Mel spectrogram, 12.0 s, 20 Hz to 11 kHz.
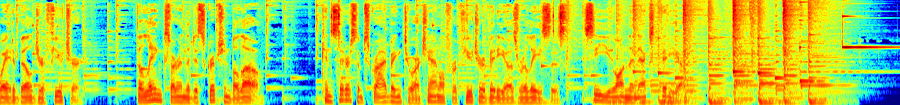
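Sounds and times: music closing chords: 5.8 - 11.4
bright bell ding: 11.2 - 12.0.

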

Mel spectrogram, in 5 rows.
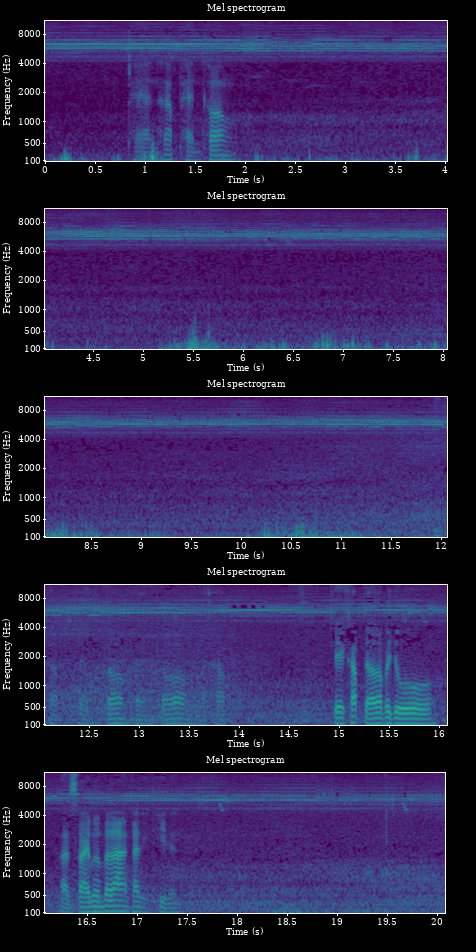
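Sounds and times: high-pitched insect drone: 0.0 - 20.0
wind buffeting microphone: 1.9 - 20.0.

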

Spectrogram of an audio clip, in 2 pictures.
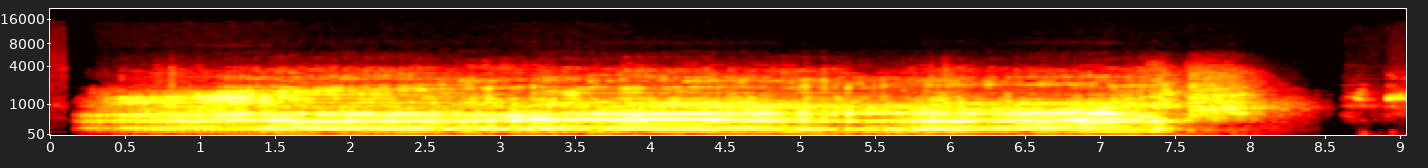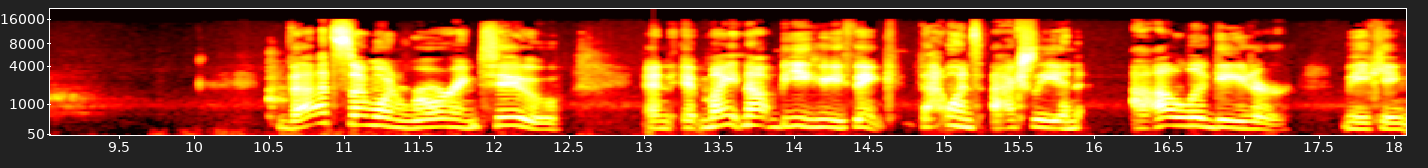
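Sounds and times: alligator roaring: 0.1 - 8.4.

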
